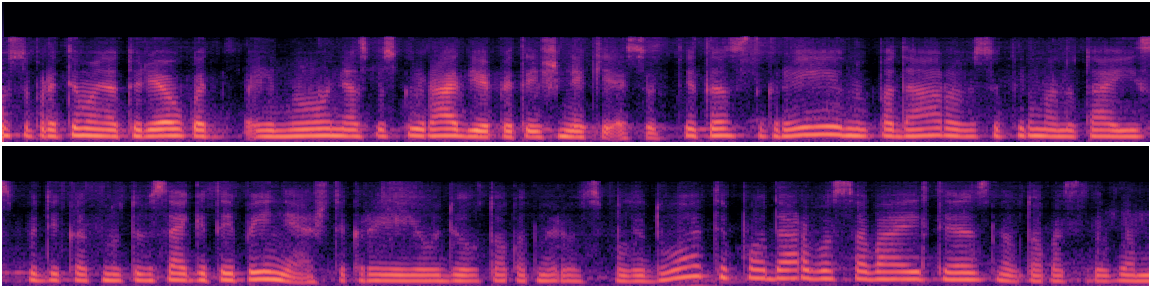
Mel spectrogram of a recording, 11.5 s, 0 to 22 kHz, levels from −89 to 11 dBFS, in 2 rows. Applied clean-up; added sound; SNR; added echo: neural separator model SepFormer DNS4.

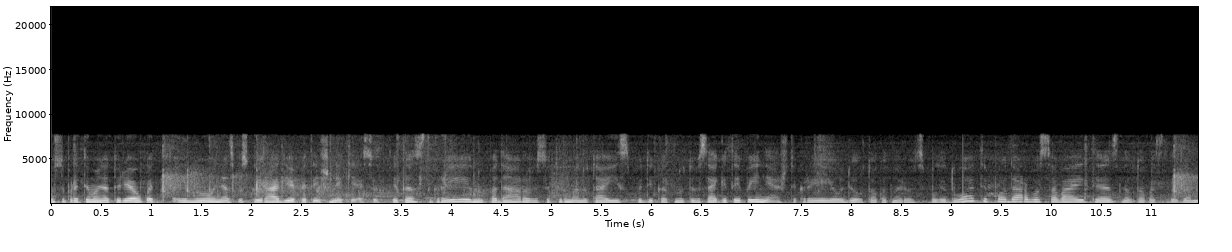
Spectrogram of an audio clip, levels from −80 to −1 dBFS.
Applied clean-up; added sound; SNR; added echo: none; Applause; 13 dB; none.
